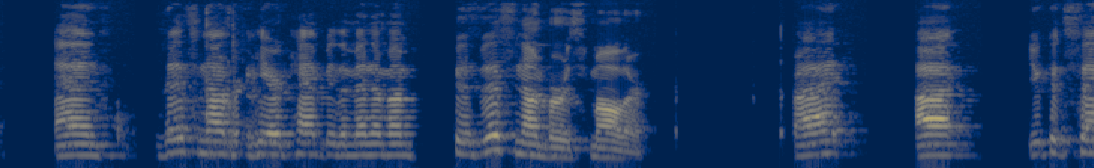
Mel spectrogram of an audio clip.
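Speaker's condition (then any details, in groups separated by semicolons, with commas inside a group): No condition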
